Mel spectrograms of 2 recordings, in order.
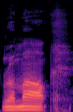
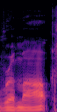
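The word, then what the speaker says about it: Remarque: that in a fictionalized account but who was remark himself he was born as Eric Paul remark spelled differently to the way his surname is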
